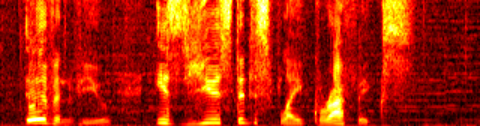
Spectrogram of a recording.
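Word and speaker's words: IrfanView: EwinView, yes, it's pronounced as EwinView, is used to display graphics.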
